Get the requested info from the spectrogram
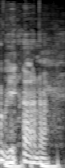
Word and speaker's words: Ljubljana: And then Ljubljana. Did I say that right? Ljubljana? – Close enough. – Ljubljana.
